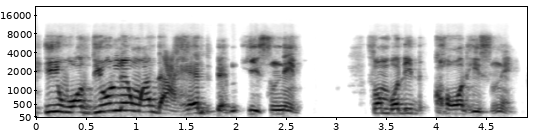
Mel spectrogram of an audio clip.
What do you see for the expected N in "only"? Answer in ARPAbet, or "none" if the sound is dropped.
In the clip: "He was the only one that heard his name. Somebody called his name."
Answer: N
